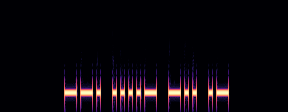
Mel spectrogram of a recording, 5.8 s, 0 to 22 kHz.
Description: Morse code, heard as a keyed tone, about 15 wpm, 700 Hz. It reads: G4DA
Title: DXCC-100 Call Signs - 4 Characters - 15wpm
